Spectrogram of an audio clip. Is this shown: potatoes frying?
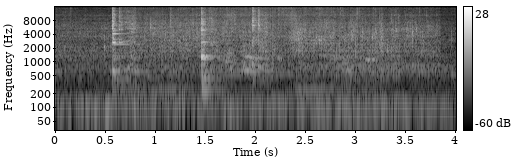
yes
